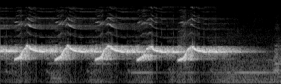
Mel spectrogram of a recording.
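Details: Captive male white-cheeked Black-throated laughingthrush in a collection in Jogjakarta, 2021, singing a loud series of clear whistled notes, each sliding upward then falling, repeated about every 0.4 seconds and fading at the end.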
